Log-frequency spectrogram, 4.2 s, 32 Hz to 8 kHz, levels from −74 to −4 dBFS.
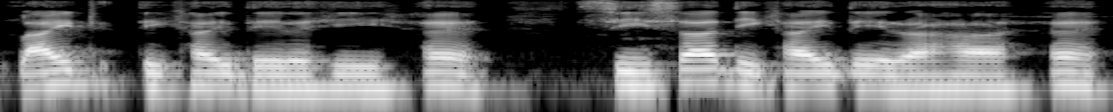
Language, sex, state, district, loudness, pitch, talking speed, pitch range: Hindi, male, Gujarat, Valsad, -16 LUFS, 110 Hz, 145 wpm, 100-115 Hz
